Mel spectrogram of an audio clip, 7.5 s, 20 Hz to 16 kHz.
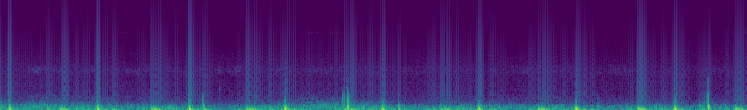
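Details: Self-recorded heartbeat of a 36-year-old male through a homemade microphone stethoscope over the mitral (left ventricle) area: steady low thumping at about 62 a minute over a humming background; normal heart sounds.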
